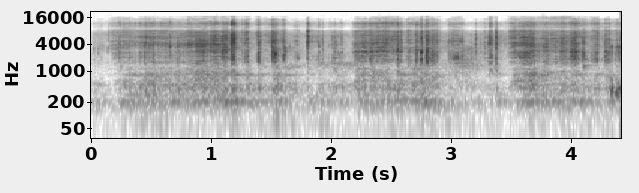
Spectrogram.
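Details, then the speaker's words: Old tractor long parked, battery terminal being scraped: gritty, sandy, crunchy scraping strokes instead of silent cutting of clean lead; hard scale buildup that a brush cannot remove and must be cut out. "there's buildup that gets in these things that you can't brush out. Now, you'll hear this. This sounds like almost sandy and crunchy."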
